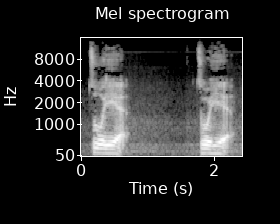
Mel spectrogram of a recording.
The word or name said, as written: zuoye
